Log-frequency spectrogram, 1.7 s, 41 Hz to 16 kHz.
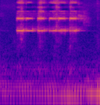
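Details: Godox SK400 studio flash, very dirty, previously dead and owner-repaired, tested at 1/1 power. Repeated sharp high-pitched beeps about four a second in short bursts signal the E3 error. The lamp is also blinking and seems not to fire.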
